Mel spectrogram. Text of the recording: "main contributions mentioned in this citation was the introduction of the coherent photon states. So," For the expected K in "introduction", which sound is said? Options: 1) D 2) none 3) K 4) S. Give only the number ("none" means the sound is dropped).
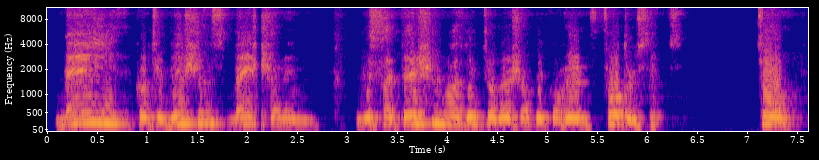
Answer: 2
